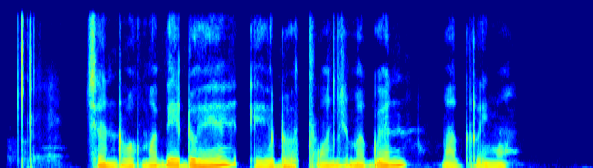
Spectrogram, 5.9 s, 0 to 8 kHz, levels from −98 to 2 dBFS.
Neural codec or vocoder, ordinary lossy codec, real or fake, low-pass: codec, 16 kHz, 2 kbps, FreqCodec, larger model; none; fake; 7.2 kHz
